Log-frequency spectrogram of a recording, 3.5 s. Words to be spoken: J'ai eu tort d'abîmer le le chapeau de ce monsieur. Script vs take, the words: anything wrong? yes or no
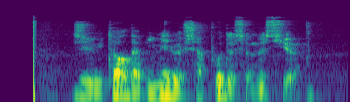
yes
